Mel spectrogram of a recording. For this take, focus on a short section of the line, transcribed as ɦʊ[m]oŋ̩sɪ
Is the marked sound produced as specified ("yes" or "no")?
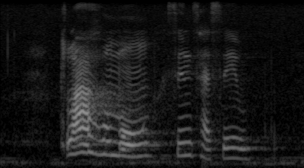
yes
